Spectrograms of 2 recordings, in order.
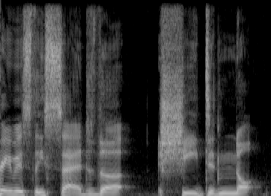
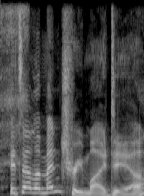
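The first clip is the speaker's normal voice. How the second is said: put-on British accent; 4 semitones higher than usual. Reading a detective line in a put-on British accent. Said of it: "and I'm not even British".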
